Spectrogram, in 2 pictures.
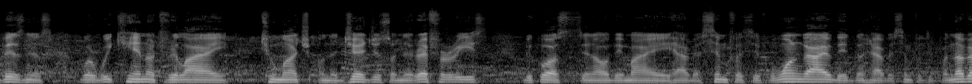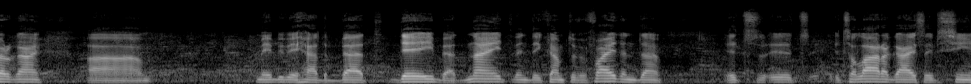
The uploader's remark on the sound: Live from Canelo vs. Kovalev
